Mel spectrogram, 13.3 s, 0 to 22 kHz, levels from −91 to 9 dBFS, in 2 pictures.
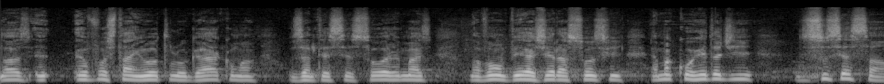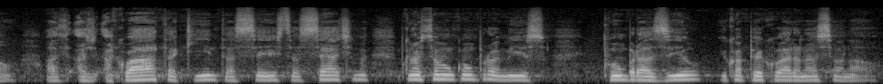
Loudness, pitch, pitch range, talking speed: -27 LUFS, 150 Hz, 140-160 Hz, 210 wpm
